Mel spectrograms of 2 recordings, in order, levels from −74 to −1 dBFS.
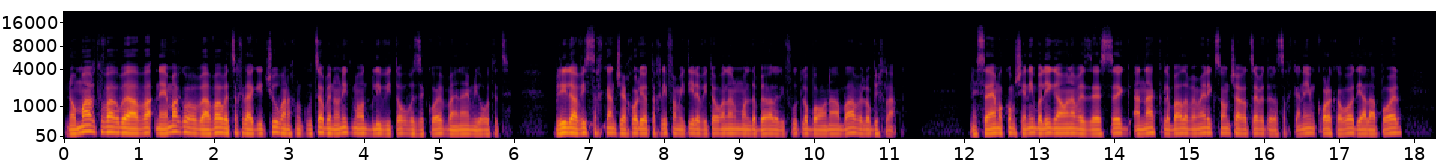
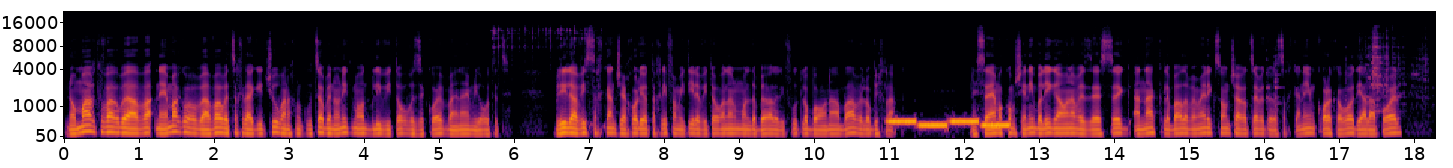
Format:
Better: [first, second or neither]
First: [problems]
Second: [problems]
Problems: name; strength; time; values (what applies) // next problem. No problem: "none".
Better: first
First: none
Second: jangling keys; faint; from 5.5 to 7 s; peak 20 dB below the speech // siren; loud; from 11 to 13 s; peak 6 dB above the speech // clattering dishes; noticeable; from 16 s on; peak 8 dB below the speech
